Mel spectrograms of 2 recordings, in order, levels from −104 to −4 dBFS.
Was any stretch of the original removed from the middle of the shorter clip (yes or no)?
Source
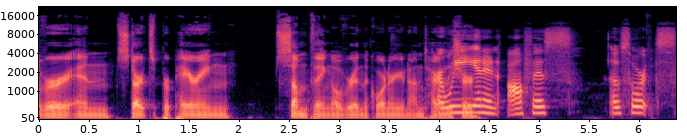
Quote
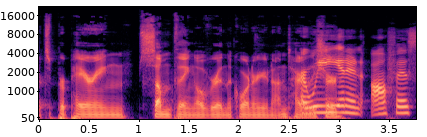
yes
